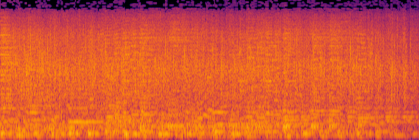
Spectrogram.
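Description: Studio orchestra playing a short scene-ending play-off, with a steady hiss of audience applause under it.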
